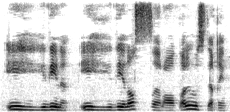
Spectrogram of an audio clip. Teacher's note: Ya, itu tidak boleh, itu keluarnya dari dada. Sedangkan makhraj huruf H itu adalah dari tenggorokan. Jadi keluarnya tipis karena H itu termasuk huruf di antara 28 huruf hijaiyah yang paling lemah adalah huruf H.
